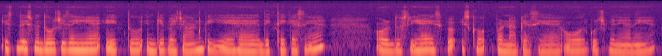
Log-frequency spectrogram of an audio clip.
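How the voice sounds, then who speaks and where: Patient female tutor, mellow low voice, slow steady drills. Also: gravelly, breathy edge. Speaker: Quran reading teacher. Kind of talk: online lesson.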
